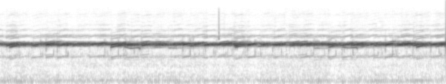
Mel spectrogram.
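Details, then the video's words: Early-year spring peeper chorus from a frog pond after dark: unbroken, piercing high peeps from many frogs at once, a few rising slurs, and a faint low droning hum in the background. "Relaxing Tree Frog Sounds"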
